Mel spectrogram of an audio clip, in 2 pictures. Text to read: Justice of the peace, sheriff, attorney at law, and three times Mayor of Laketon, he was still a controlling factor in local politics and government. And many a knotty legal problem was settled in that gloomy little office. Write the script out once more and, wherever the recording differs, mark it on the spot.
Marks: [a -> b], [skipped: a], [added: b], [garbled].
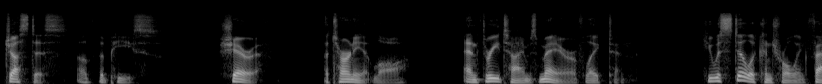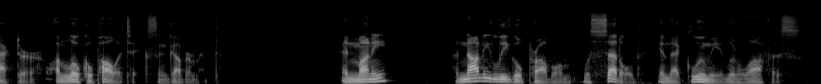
Justice of the peace, sheriff, attorney at law, and three times Mayor of Laketon, he was still a controlling factor [in -> on] local politics and government. And [many -> money] a knotty legal problem was settled in that gloomy little office.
